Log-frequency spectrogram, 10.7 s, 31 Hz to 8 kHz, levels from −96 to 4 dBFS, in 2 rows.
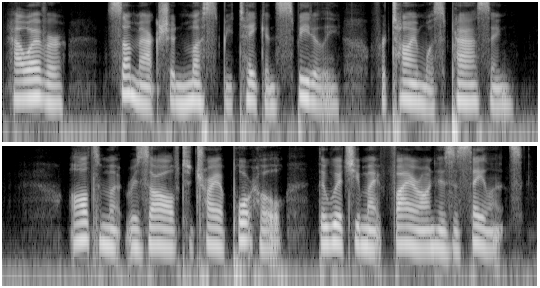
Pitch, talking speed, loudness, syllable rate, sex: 155 Hz, 145 wpm, -18 LUFS, 4.6 syllables/s, female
